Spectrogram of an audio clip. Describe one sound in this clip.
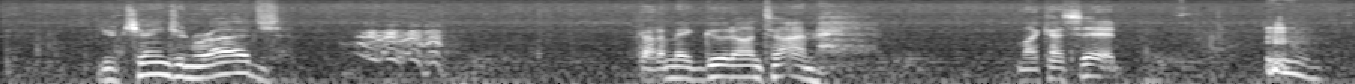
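A man talks into a microphone with animation, in short bursts.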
